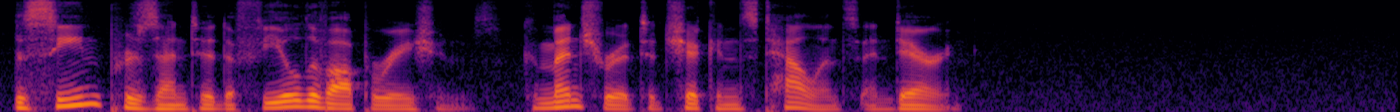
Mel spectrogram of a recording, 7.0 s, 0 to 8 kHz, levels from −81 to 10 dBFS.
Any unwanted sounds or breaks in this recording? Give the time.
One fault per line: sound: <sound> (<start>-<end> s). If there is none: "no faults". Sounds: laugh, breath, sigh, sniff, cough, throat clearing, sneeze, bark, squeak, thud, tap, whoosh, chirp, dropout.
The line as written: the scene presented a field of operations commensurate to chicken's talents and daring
no faults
